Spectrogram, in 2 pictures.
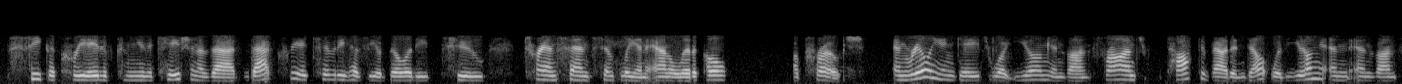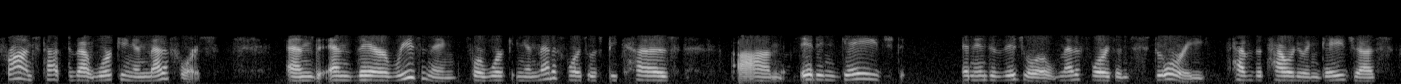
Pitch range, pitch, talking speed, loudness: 185-225 Hz, 200 Hz, 135 wpm, -21 LUFS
